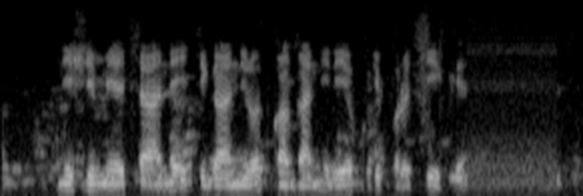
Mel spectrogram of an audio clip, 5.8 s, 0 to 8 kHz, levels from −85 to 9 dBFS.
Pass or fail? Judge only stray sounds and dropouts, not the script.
pass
